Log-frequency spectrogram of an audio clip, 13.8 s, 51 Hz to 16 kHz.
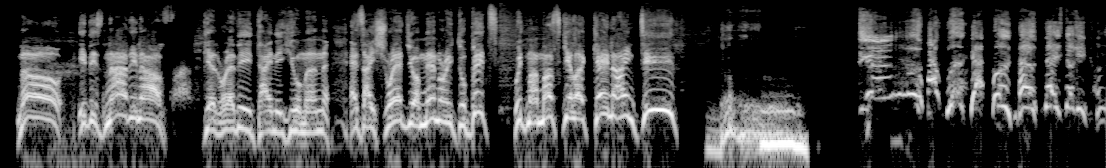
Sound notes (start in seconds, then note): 8.8 growls; 10.7 screaming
